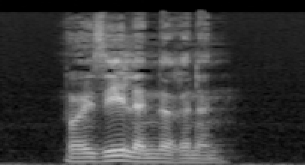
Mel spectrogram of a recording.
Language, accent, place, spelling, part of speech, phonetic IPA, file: German, Germany, Berlin, Neuseeländerinnen, noun, [nɔɪ̯ˈzeːˌlɛndəʁɪnən], De-Neuseeländerinnen.ogg
- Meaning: plural of Neuseeländerin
